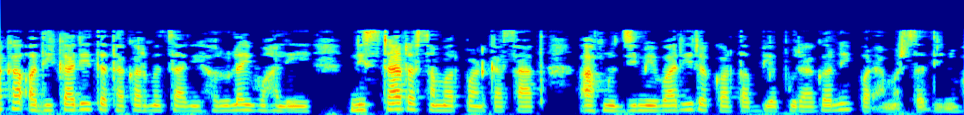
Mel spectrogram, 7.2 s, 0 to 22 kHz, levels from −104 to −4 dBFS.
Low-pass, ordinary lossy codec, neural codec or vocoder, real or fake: 7.2 kHz; none; none; real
